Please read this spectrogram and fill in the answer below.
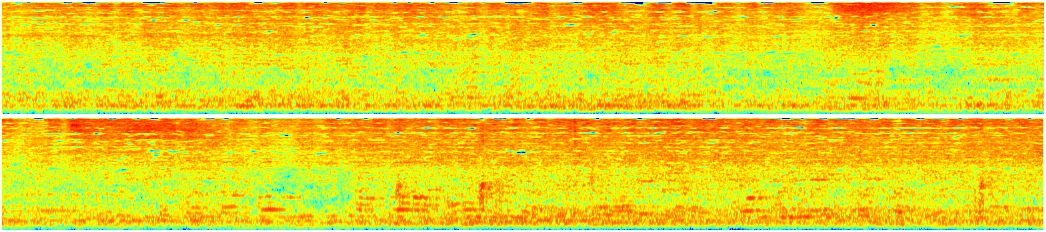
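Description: Steady murmur of a crowd talking in a large hall, with indistinct voices and no clear words.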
